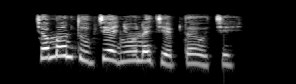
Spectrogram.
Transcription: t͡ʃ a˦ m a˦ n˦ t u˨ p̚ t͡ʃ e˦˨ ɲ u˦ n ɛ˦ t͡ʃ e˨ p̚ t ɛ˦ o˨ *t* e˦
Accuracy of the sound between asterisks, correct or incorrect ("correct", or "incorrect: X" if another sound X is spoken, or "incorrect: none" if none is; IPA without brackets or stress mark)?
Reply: incorrect: t͡ʃ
